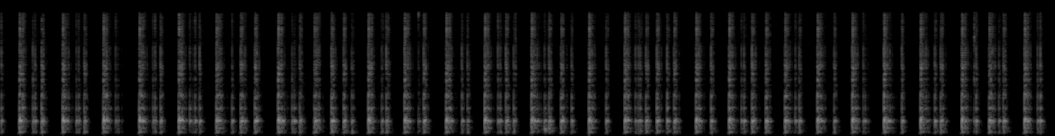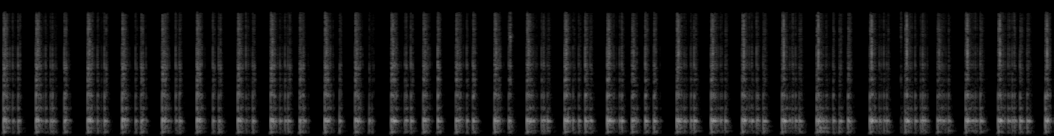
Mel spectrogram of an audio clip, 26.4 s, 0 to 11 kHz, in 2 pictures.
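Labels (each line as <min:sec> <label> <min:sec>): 0:00.0 Liquid dripping onto a plastic surface at irregular intervals. 0:26.4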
